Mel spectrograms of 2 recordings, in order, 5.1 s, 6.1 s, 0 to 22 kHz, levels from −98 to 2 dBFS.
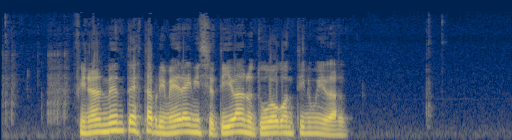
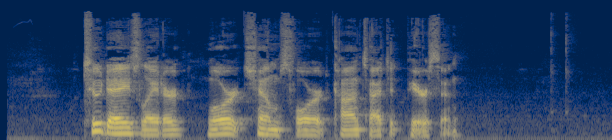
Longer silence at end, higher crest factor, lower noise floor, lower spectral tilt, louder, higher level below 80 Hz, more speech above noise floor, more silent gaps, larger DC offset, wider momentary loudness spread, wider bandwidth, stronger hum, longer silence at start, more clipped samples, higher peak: about the same, 1.65 s vs 1.55 s; about the same, 14 dB vs 18 dB; about the same, -62 dBFS vs -62 dBFS; first, -8.5 dB/octave vs -6 dB/octave; first, -13 LUFS vs -22 LUFS; about the same, -52 dBFS vs -54 dBFS; first, 49 dB vs 40 dB; neither; neither; second, 6 LU vs 10 LU; second, 12 kHz vs 16 kHz; neither; about the same, 0.8 s vs 0.85 s; neither; first, -2 dBFS vs -6 dBFS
